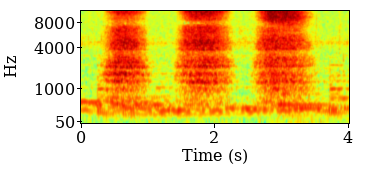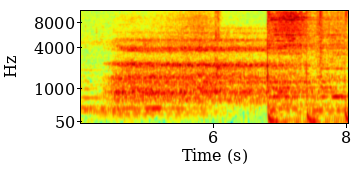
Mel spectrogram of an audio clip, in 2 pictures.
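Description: Three steady, airy breaths through the mouth or nose during a guided breathing session rise and fall over a soft, sustained musical drone, followed by a couple of low thumps near the end.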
